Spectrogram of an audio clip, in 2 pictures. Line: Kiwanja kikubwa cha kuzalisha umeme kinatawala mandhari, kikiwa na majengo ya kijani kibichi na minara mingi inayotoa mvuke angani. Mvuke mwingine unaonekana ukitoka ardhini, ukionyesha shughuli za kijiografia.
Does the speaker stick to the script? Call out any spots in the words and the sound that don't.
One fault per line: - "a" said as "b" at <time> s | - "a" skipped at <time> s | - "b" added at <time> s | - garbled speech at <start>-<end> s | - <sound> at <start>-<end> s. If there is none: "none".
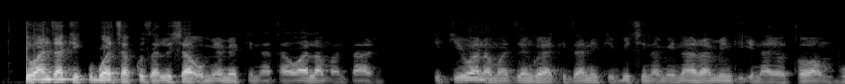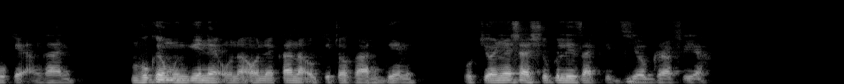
none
